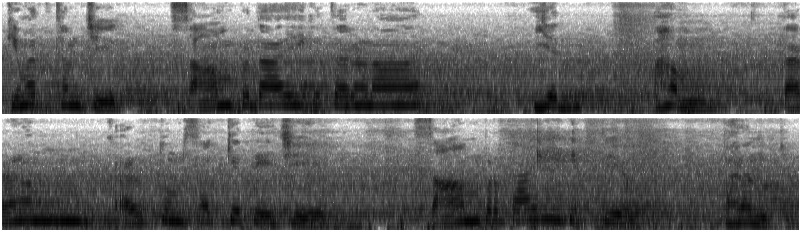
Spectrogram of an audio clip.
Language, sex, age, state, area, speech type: Sanskrit, male, 18-30, Uttar Pradesh, urban, spontaneous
